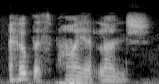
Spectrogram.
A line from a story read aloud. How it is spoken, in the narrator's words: Rodney said dreamily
